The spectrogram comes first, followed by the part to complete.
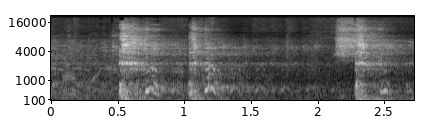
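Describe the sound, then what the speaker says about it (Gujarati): Three harsh, chesty coughs from a two-week-old persistent cough, at uneven intervals, close and loud, with no talking in between. "કેમ આટલી બધી ઉધરસ કરી છે?"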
